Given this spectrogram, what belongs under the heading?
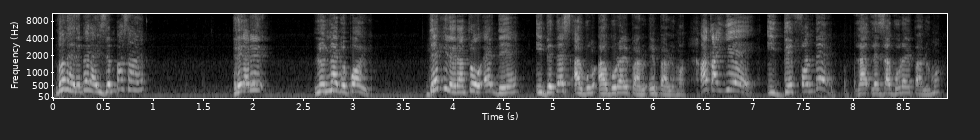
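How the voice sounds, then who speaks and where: A woman's voice: fairly high pitch, lively intonation, fast talker, slightly rough. A woman giving an impassioned political monologue, emphatic and scolding, firing off rhetorical questions. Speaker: political commentator. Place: United States.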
